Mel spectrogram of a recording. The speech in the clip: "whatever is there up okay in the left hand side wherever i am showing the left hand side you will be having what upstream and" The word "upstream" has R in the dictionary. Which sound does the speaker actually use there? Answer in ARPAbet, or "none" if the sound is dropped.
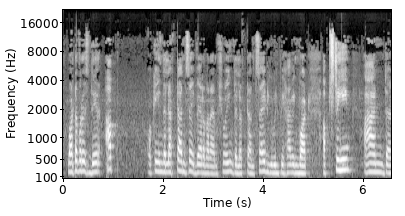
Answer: R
